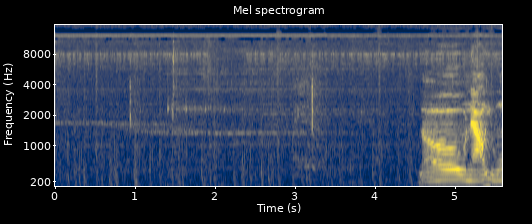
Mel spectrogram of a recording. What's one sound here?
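Horse hooves thud steadily on rough ground.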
